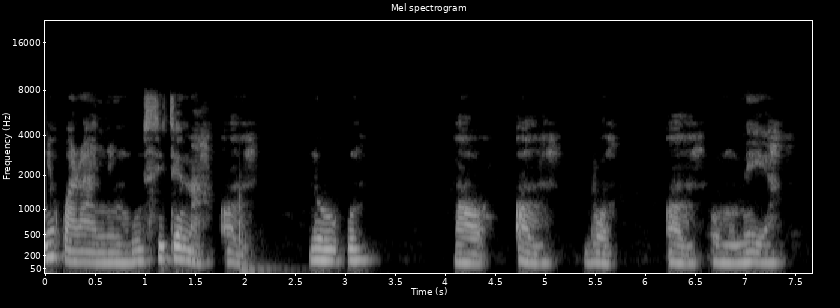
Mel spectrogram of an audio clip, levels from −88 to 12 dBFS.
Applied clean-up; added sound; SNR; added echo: none; Knock / Wood; 18 dB; none.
